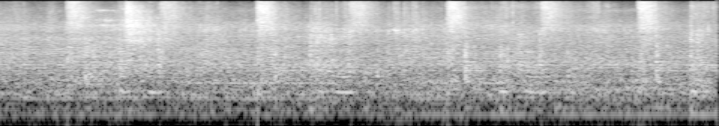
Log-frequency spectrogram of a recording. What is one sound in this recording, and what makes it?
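Puffs of air hiss in a regular rhythm from a packaging machine.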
